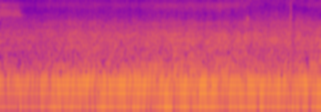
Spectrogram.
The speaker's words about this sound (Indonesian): Nah ini bisa dengar suara kendaraan sebelah kanan dan kiri saya Saat ini situasi sedang macet yang ke arah Pondok Indah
